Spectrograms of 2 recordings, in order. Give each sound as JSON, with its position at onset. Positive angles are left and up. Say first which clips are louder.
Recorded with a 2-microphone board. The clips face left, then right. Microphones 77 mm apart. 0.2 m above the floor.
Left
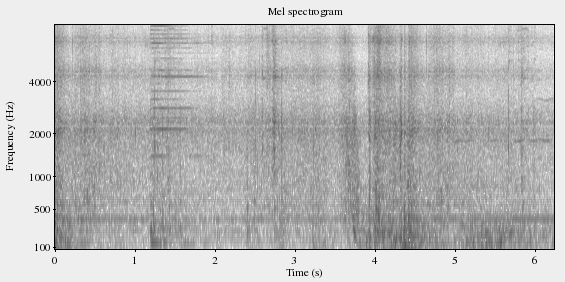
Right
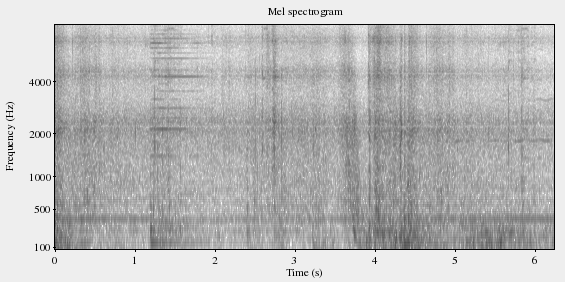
{"t": 1.2, "sound": "a guitar", "louder": "even", "side_deg": -10, "distance_m": 8.5}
